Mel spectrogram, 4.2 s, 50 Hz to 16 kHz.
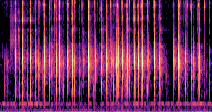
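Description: A compact 65% Zoom65 mechanical keyboard with a dark case and white PBT keycaps is typed on continuously with the fingertips of both hands. The result is a fast, uneven stream of short, crisp clacks with a bright tone and no ring, over a steady low hum.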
